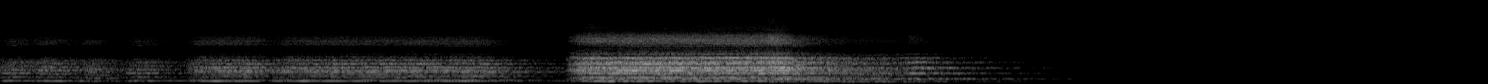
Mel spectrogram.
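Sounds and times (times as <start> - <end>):
choir singing: 0.0 - 10.3.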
